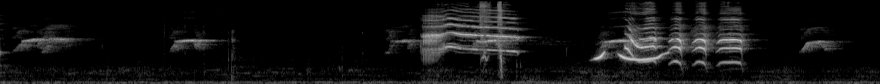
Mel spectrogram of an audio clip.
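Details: Pet parrot giving short nasal squawks, then loud harsh screeches with a stacked, buzzy tone, in two bursts followed by a brief squawk.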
